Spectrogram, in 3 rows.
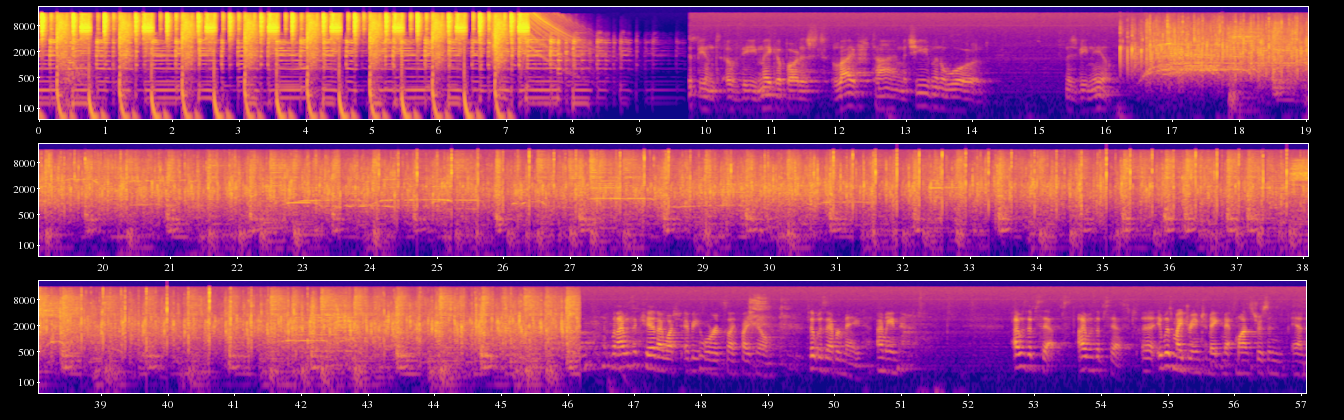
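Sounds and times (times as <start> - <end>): instrumental walk-on music: 0.0 - 8.8, 18.4 - 46.2
audience applauding: 16.2 - 46.2.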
